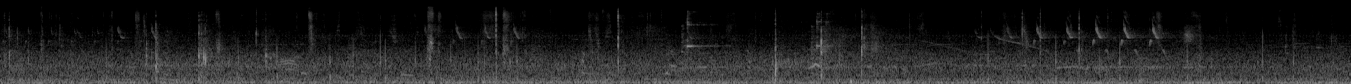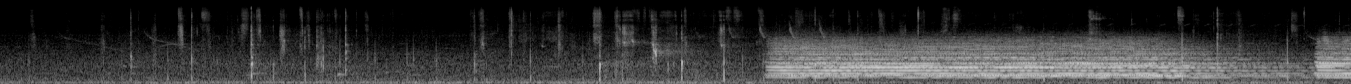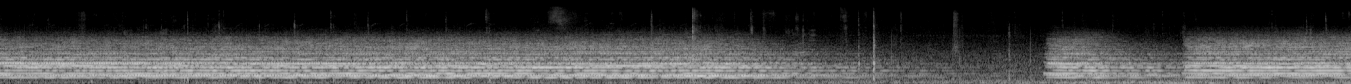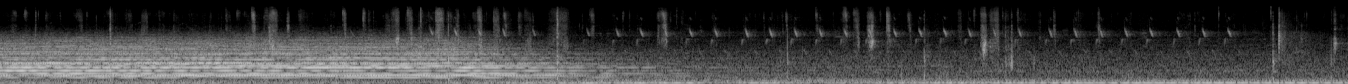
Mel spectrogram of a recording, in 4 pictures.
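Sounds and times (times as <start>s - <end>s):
train horn blasts: 21.2s - 36.5s, 37.4s - 47.5s.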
